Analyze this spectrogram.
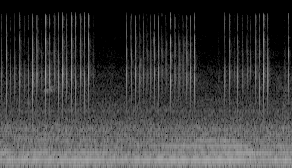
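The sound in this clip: Mechanical keyboard switches from a Razer keyboard, a stock pre-lubed switch compared with a modded one, are pressed in three quick runs of crisp, light clicks. The clicks are faint over a steady low hum, with no talking.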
